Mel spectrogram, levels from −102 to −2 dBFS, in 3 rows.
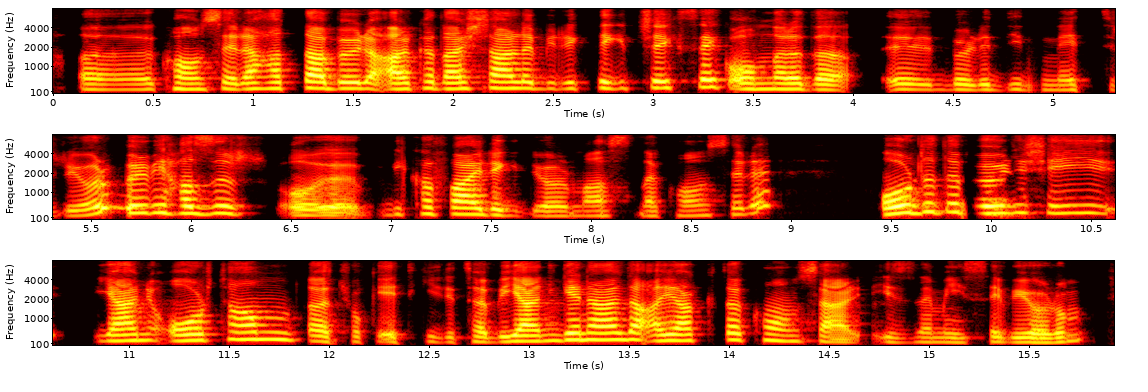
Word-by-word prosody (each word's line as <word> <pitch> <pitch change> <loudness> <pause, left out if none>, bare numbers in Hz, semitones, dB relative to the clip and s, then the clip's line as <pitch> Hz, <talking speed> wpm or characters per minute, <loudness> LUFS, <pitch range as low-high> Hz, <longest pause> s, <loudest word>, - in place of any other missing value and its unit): ııı, 180 0 -6
konsere. 195 0 -2
Hatta 215 +1 +3
böyle 215 -1 +3
arkadaşlarla 210 +2 +2
birlikte 210 +1 -5
gideceksek 230 +4 -1
onlara 195 -1 +1
da, 170 -2 0 0.2
eee, 175 -2 -7
böyle, 175 -2 -6
dinlettiriyorum. 170 - -5
Böyle, 270 - +4
bir 275 - +1
hazır 255 0 -1
o 480 -1 -2
eee, 485 -1 -1
bir 215 - -17
kafayla 220 -3 +2
gidiyorum 165 -2 -9
aslında 170 0 -10
konsere. 185 - -10 0.5
Orada 275 +7 +6
da, 300 - 0
böyle, 260 +2 +3
şeyi, 270 +5 -9 0.2
yani, 210 +2 +2
ortam 245 +3 0
da 185 -3 -1
çok 175 -2 -18
etkili 165 -3 -11
tabii. 170 0 -5
Yani, 195 +1 +5
genelde 240 +1 +5
ayakta 215 +2 0
konser 190 - -3
izlemeyi 160 -1 -13
seviyorum. 160 +4 -3
205 Hz, 145 wpm, -23 LUFS, 175-235 Hz, 0.5 s, Orada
